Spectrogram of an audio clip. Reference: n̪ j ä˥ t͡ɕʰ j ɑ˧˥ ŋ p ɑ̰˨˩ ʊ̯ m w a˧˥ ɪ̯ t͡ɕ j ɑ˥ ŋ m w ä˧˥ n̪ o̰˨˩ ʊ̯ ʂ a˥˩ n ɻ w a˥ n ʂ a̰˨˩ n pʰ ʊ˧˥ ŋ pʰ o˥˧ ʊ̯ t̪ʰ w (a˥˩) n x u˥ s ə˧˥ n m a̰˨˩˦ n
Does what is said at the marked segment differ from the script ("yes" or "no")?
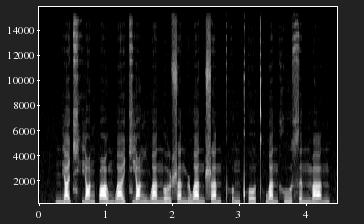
no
